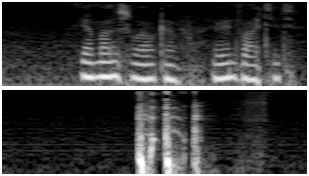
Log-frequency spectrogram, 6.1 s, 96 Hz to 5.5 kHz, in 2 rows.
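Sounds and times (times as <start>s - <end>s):
speech: 0.8s - 3.0s
person coughing deliberately: 4.4s - 5.2s.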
